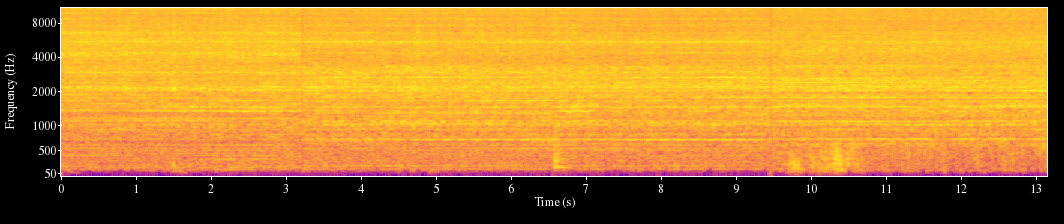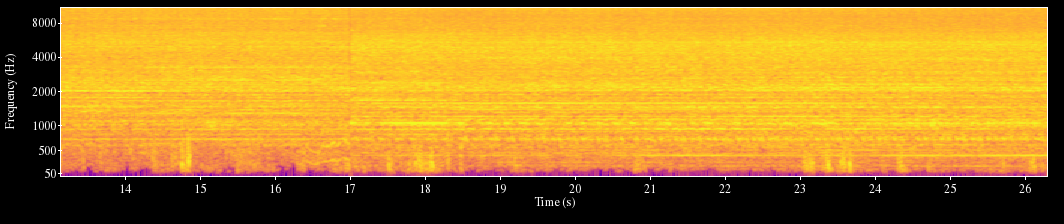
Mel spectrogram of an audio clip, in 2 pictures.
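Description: A band saw whines steadily as it cuts through a large log.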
